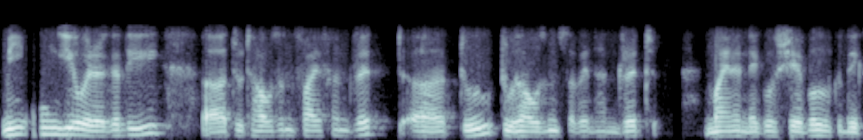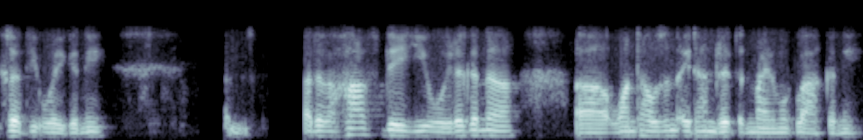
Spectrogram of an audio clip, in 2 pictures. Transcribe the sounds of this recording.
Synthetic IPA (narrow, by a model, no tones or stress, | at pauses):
mimuŋɡiojɾɐɡɐditut̪ʰawzɐnpʰajbhɐndɾed̚tutut̪ʰawzɐnsebenɦɐndɾed | majnɐneɡosiebɐlkdikʰɐɾɐdiʔojɡɐni | ɐduɡɐhapʰdeɡiojɾɐɡɐnɐ | want̪ʰawzɐndejt̚hɐndɾet̚ːɐmajnɐmɐk̚lak̚ːɐni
